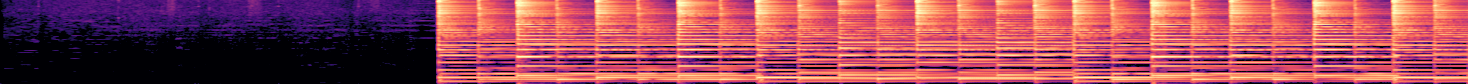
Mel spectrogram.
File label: E GTR POW CHORD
